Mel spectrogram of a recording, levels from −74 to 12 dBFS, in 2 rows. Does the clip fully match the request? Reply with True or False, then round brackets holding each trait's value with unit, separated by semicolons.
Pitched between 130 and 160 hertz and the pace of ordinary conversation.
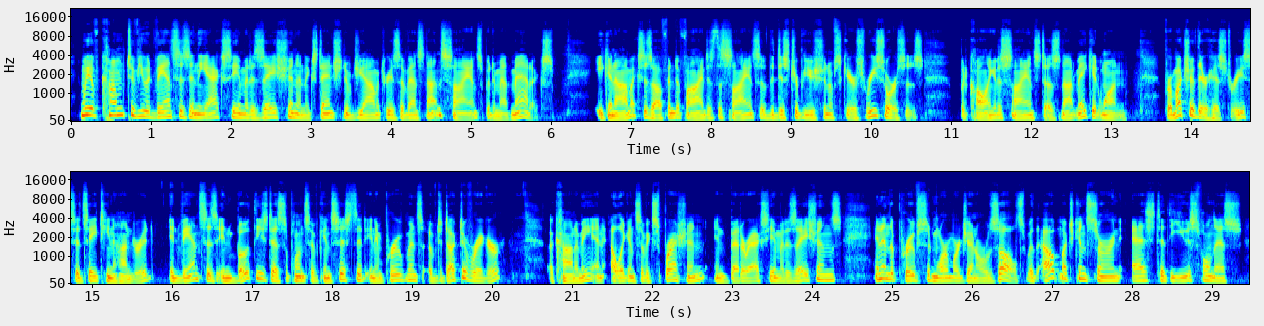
True (140 Hz; 180 wpm)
